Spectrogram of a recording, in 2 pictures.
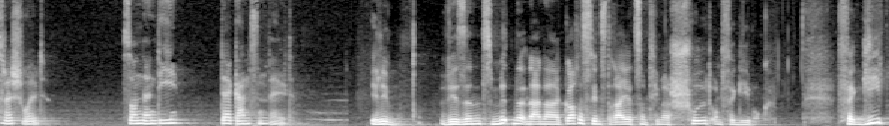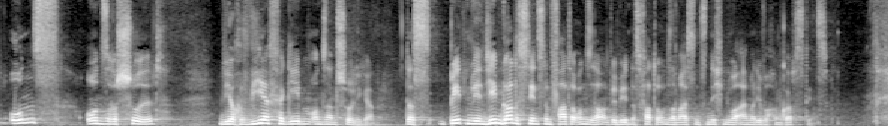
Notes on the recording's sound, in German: Predigt im Rahmen des GreifBar+ Gottesdienstes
